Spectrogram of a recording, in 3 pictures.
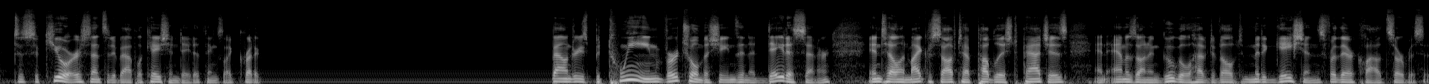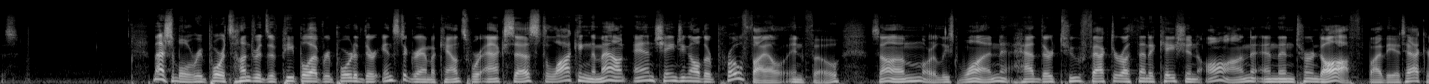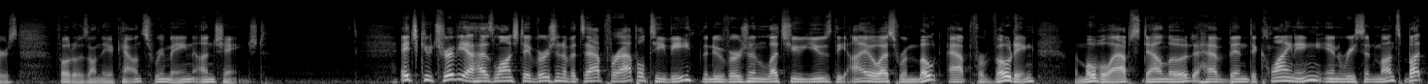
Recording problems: audio freezing; at 2.5 s for 3 s

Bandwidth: 14 kHz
